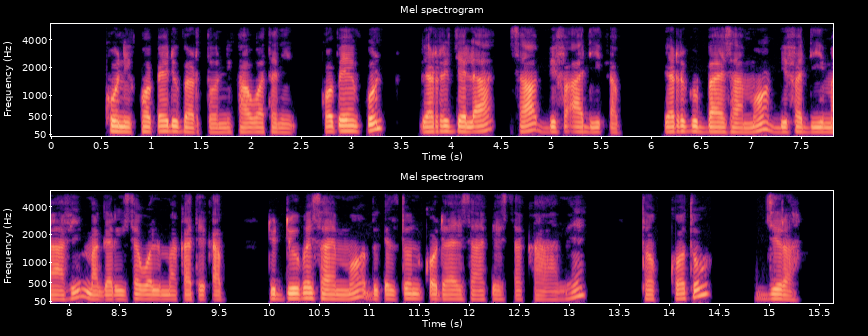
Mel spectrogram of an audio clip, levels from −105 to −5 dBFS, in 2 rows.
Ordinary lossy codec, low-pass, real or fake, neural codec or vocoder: Opus, 64 kbps; 5.4 kHz; real; none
